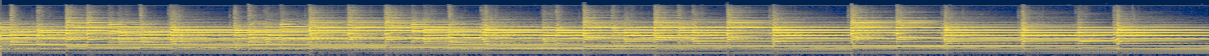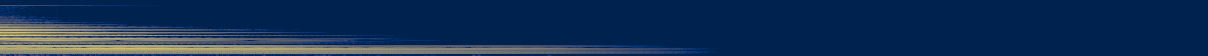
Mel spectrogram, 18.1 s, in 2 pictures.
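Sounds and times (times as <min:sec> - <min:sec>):
march on five church bells in Castagneta: 0:00.0 - 0:13.7.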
